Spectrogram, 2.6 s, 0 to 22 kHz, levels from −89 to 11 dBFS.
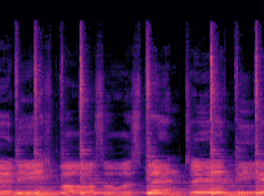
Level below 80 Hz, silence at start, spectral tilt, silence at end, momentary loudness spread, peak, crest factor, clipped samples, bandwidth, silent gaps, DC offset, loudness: -80 dBFS; 0 s; -3.5 dB/octave; 0 s; 6 LU; -4 dBFS; 16 dB; under 0.1%; 20 kHz; none; under 0.1%; -20 LUFS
